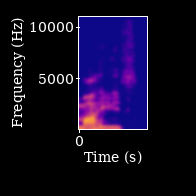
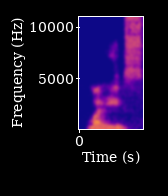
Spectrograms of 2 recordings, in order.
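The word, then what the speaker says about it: Maahes: Aka how you pronounce his name? Mahis. Mahis.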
